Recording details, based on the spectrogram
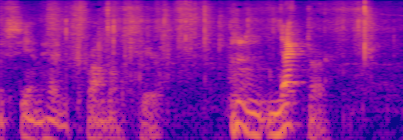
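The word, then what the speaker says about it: Nektar: him have problems here nectar and that's spelled any n-e-k-t-a-r is uh it was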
